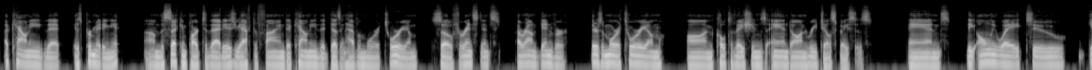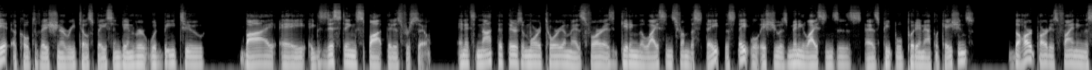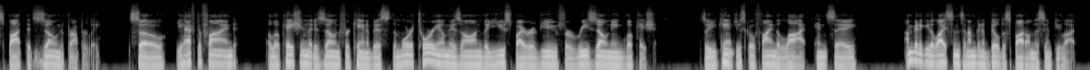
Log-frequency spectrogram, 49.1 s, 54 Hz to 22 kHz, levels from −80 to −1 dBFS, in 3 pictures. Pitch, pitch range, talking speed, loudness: 85 Hz, 80-95 Hz, 185 wpm, -25 LUFS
